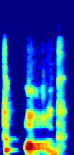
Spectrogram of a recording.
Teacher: the vocal folds are spasming when they're coming together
